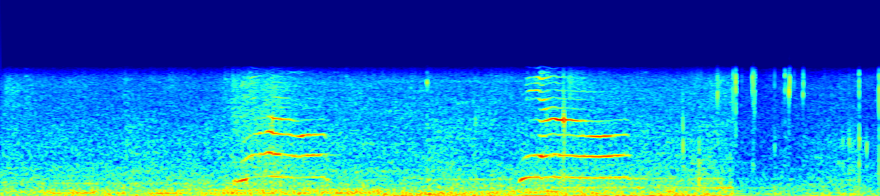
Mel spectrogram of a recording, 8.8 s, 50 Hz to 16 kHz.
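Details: Cat giving two drawn-out harmonic meows, the first near 2.5 seconds, the second longer and rising then level around 5.5 seconds, over steady low background hum, with faint clicks near the end.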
